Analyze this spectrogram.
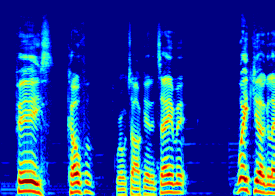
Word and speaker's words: Kofa: Again, I am your humble host, Kofa, K-O-F-A, not, not, not Kofi, or any variation thereof. Kofa rhymes with sofa. Easy to say, easy to talk entertainment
